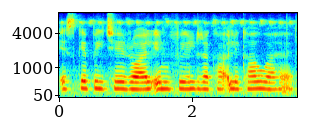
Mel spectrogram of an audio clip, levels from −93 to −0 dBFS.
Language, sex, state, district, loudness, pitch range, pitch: Hindi, female, Uttar Pradesh, Lucknow, -17 LUFS, 200-210 Hz, 205 Hz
